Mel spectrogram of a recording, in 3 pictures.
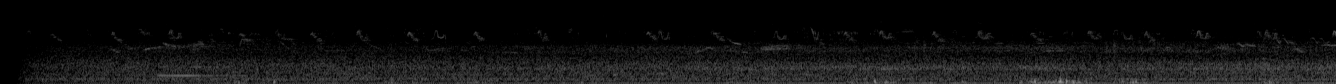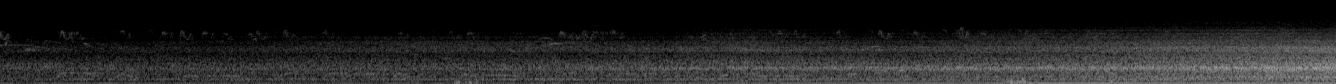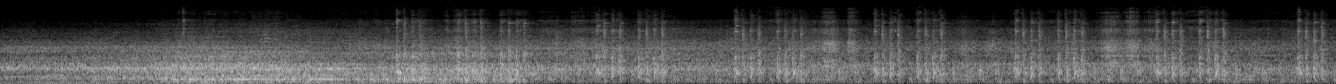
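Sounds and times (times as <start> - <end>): small birds chirping: 0.2 - 24.7
distant train rumble: 0.3 - 40.0.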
